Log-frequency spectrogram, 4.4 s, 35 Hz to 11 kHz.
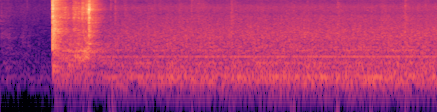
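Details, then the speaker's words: Homart Cooler belt-driven fan with a new 2-speed 1/3 hp A.O. Smith evaporative cooler motor replacing the original Craftsman motor that was losing RPM: short clatter, then an even soft whoosh; pulley barely moves, no longer rocking. "it's very quiet there's very little uh movement in the pulley itself it's a much quieter fan"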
